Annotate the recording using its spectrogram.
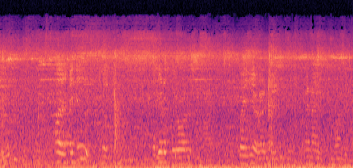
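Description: Men talk quietly across a large room.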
